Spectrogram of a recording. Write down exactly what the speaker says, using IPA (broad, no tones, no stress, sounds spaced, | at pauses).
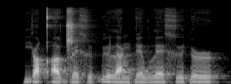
j ə˞ qʼ a ɖ͡ʐ ɛ x ʏ ɓ ʏ l a ŋ ɗ ɛ w l ɛ x ʏ ɗ ə˞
